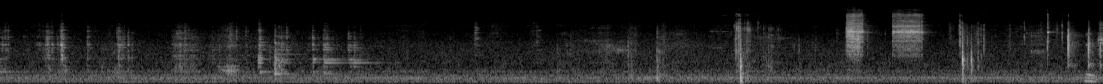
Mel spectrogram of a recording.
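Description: Hex bolts being loosened from an aftermarket T-Rex skid plate on a Kawasaki Versys X300 motorcycle: quiet close metallic clicks, ratcheting and tool taps, with a few short louder rattles near the end, no talk.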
